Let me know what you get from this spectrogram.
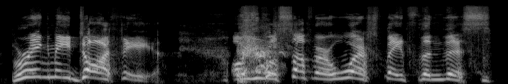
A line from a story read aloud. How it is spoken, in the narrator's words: She screams at the top of her lungs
